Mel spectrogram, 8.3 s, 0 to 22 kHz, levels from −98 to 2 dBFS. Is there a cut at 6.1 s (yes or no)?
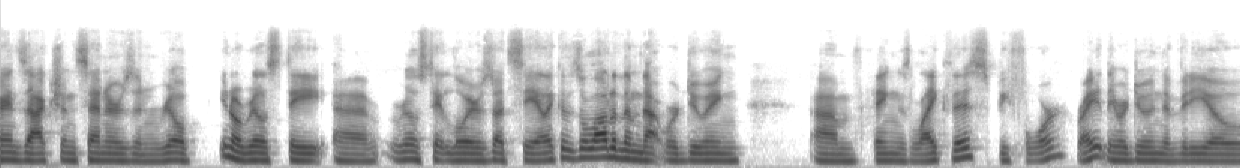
no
